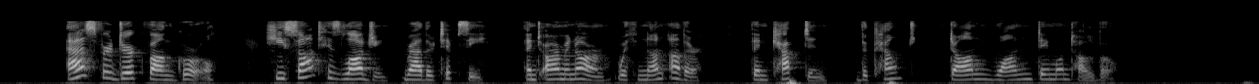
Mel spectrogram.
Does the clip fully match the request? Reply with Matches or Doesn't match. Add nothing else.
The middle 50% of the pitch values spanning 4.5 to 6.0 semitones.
Doesn't match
